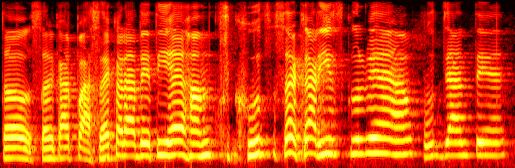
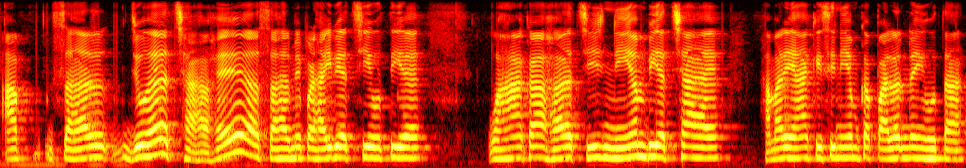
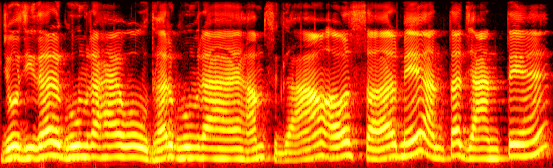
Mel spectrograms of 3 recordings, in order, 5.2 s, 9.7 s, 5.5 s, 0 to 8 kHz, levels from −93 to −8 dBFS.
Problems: none marked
